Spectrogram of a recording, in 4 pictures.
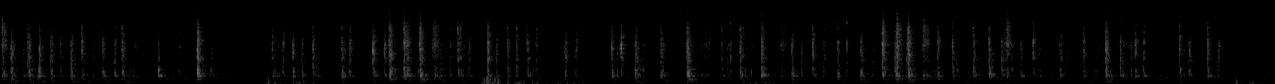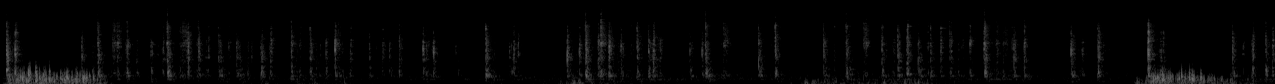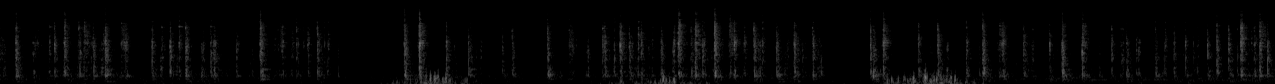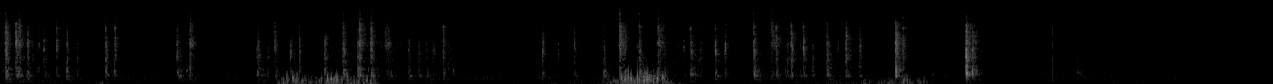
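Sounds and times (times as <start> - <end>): keyboard key clicks: 43.6 - 48.1.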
